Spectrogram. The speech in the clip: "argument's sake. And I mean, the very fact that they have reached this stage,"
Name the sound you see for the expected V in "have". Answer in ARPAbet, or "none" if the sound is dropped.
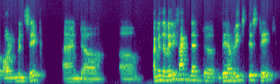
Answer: V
